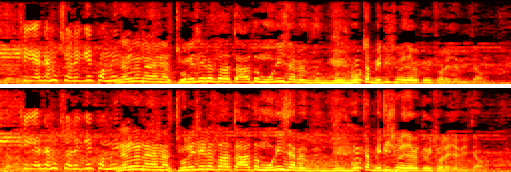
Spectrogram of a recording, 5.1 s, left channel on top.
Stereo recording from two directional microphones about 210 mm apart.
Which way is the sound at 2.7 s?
50° right (ahead or behind).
